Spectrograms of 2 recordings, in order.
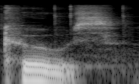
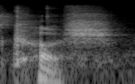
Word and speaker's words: Koos: How is Koos pronounced? It's pronounced Koos. There you go. Yeah, because everyone's told me it was Kush. And I was like, I'm not sure it is. That's right. Yeah. Like, even though my English is terrible, I'm pretty sure it's not like pronounced like that.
